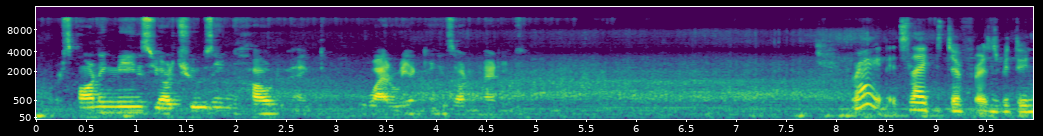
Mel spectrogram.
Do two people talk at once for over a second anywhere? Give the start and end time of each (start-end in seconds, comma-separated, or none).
none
